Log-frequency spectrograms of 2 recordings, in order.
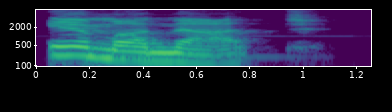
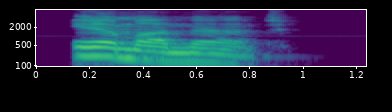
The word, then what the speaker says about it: Immanent: Immanent. Immanent. Let me spell it. I-M-M-A-N-E-N-T.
